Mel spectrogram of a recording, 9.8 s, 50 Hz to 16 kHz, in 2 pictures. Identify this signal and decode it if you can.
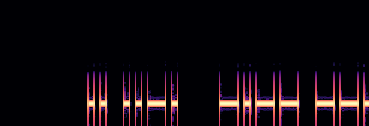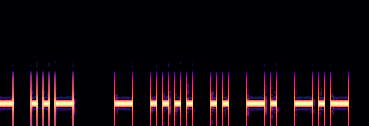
Morse code, heard as a keyed tone, about 14 wpm, 700 Hz. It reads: IF YOU THINK
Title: Sets of 5 Words Encore2 15wpm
